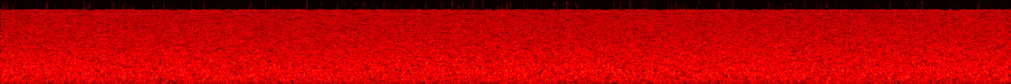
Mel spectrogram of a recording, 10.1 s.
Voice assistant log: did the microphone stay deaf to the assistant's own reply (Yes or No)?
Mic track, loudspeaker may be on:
Yes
